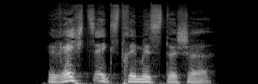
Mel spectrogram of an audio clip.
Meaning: inflection of rechtsextremistisch: 1. strong/mixed nominative/accusative feminine singular 2. strong nominative/accusative plural 3. weak nominative all-gender singular
- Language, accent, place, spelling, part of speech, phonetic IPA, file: German, Germany, Berlin, rechtsextremistische, adjective, [ˈʁɛçt͡sʔɛkstʁeˌmɪstɪʃə], De-rechtsextremistische.ogg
